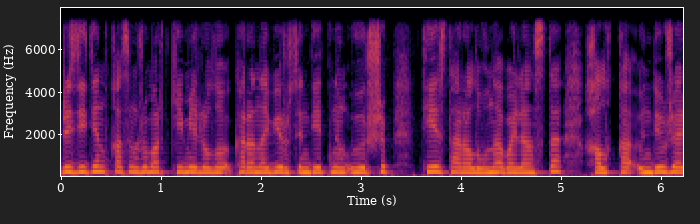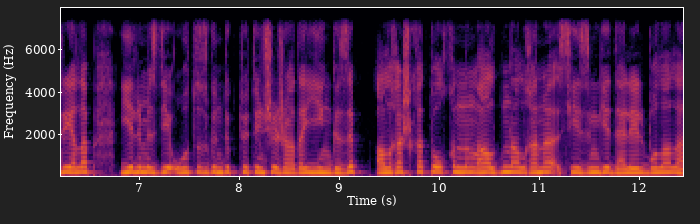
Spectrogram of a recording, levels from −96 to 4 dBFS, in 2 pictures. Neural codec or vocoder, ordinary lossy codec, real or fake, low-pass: none; none; real; 7.2 kHz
